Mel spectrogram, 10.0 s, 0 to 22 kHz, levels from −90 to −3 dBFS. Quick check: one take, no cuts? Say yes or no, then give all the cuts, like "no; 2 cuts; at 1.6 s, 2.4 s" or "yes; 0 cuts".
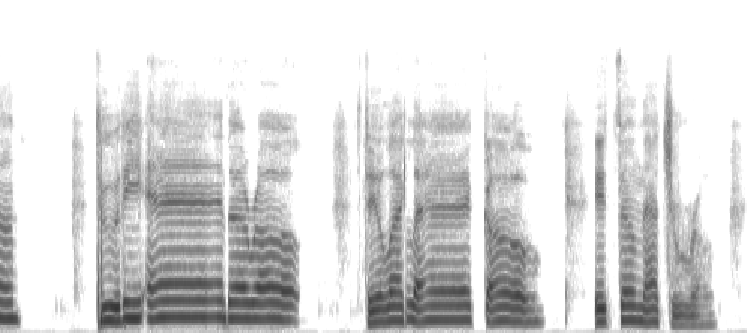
no; 2 cuts; at 3.0 s, 5.4 s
